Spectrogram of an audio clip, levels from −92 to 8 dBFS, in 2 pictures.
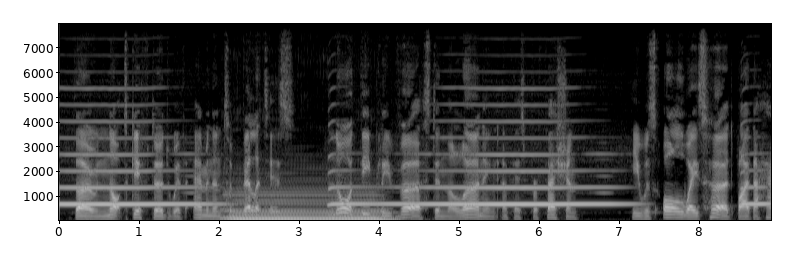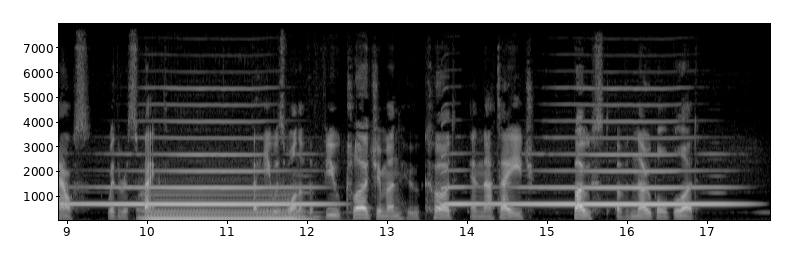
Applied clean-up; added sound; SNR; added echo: none; Wind instrument, woodwind instrument + Bowed string instrument; -3 dB; none.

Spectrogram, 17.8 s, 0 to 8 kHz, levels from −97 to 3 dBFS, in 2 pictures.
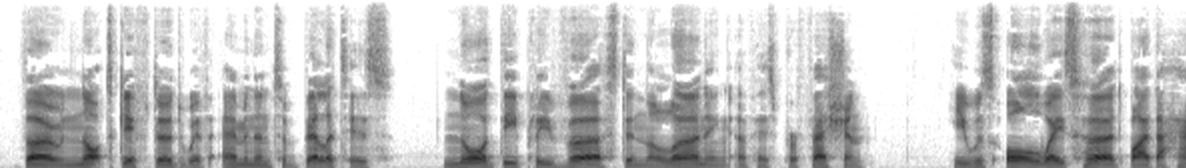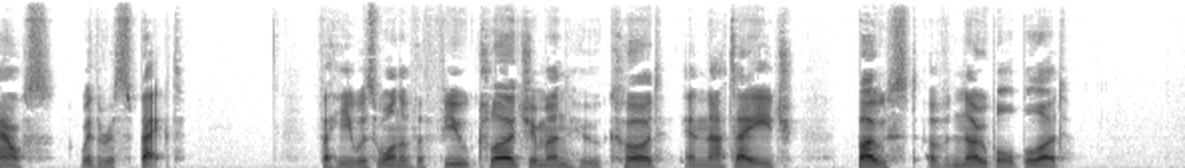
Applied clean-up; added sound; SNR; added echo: none; none; none; none.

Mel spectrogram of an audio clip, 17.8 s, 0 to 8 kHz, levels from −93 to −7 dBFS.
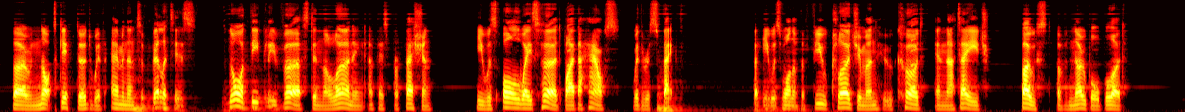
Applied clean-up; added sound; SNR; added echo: neural mask model DeepFilterNet 3.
